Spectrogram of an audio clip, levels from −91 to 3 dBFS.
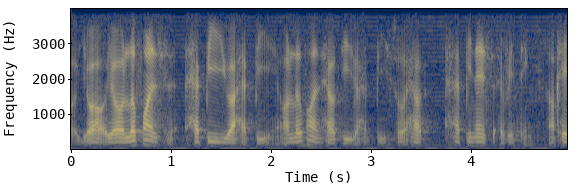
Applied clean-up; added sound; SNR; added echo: none; none; none; none.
